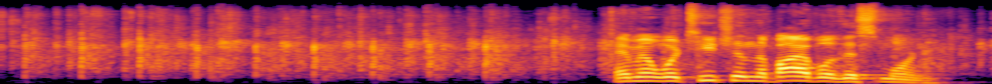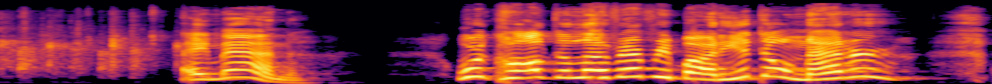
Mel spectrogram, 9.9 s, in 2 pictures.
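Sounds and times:
audience applause: 0.0 - 6.0
speech: 3.1 - 4.8, 5.9 - 6.6, 7.2 - 9.9.

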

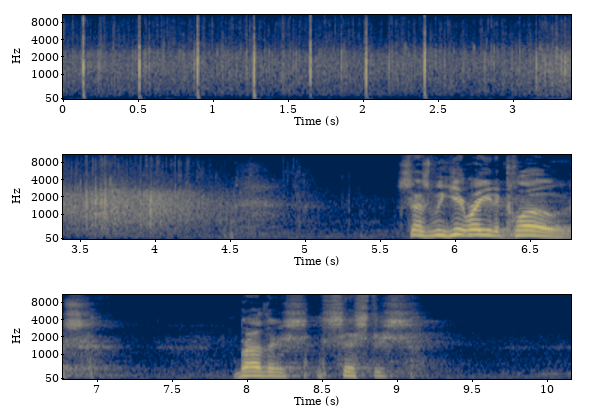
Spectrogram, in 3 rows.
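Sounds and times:
audience hand clapping: 0.0 - 5.4
speech: 5.7 - 7.1, 7.9 - 9.2.

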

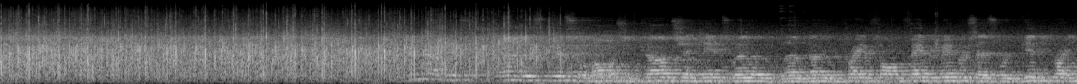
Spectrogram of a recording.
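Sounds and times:
audience applauding: 0.0 - 6.0
speech: 5.1 - 10.7.

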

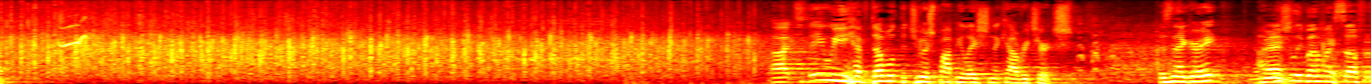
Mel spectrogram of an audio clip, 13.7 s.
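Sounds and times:
speech: 0.0 - 0.2, 7.8 - 10.9, 11.6 - 13.7
audience round of applause: 0.0 - 8.0
laughter: 10.6 - 13.7.

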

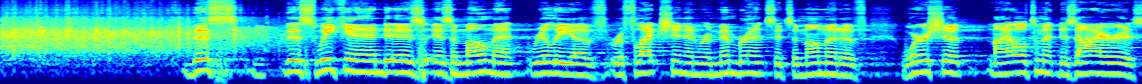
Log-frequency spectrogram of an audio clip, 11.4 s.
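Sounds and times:
church worship service audience applause: 0.0 - 2.8
speech: 1.8 - 11.4.

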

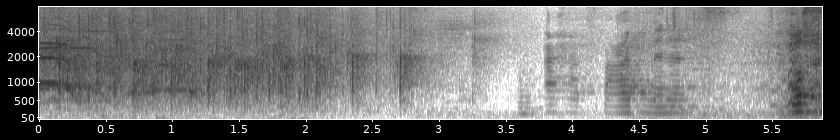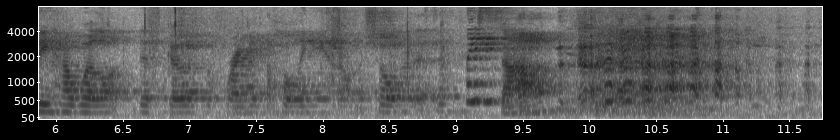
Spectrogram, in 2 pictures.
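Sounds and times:
audience hand clapping: 0.0 - 3.3
speech: 5.6 - 11.3
laughter: 9.8 - 11.7.

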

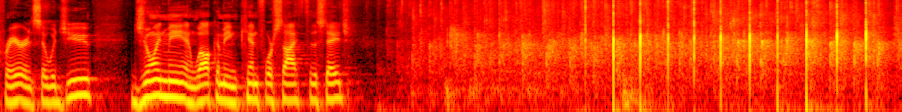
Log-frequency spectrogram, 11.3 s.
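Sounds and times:
speech: 0.1 - 4.5
audience applause: 4.9 - 11.2.

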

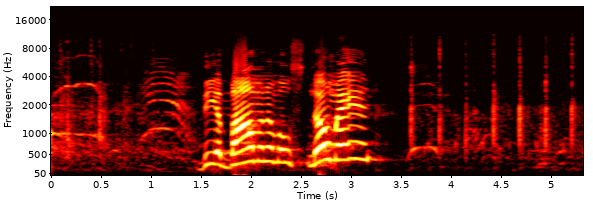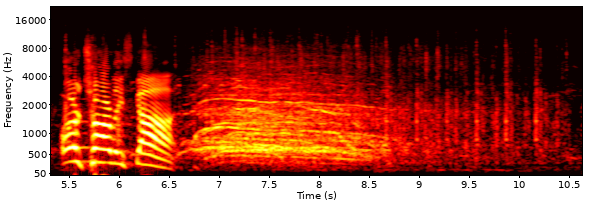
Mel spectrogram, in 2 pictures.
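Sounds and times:
audience applause: 0.0 - 1.0, 3.8 - 5.7, 6.6 - 10.6
speech: 1.5 - 3.3, 5.4 - 6.7.

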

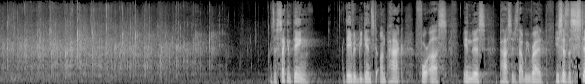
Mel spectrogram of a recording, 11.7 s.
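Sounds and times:
crowd clapping: 0.0 - 4.7
speech: 5.4 - 6.3, 6.9 - 11.7.

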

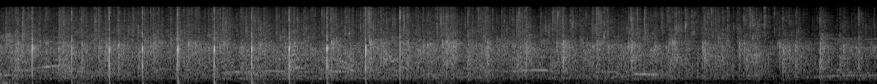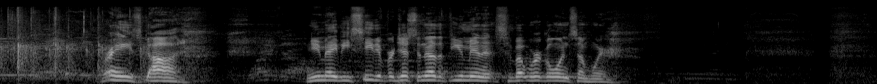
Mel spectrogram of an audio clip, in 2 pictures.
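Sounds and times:
audience clapping hands: 0.0 - 10.8
speech: 9.8 - 10.7, 11.8 - 15.0.

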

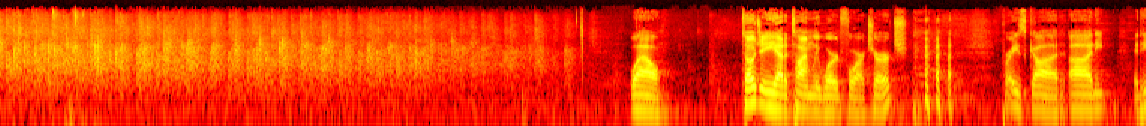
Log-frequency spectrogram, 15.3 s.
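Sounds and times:
church audience applause: 0.0 - 7.8
speech: 8.4 - 8.9, 9.9 - 12.8, 13.4 - 15.2.

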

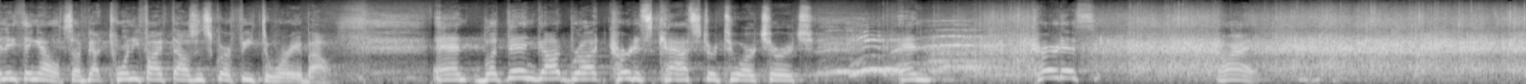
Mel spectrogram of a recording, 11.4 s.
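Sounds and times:
speech: 0.0 - 10.1
audience clapping: 6.8 - 11.4.

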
